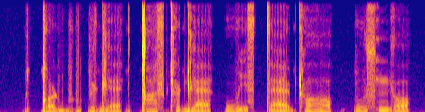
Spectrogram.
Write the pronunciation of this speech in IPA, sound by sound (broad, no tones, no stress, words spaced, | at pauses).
ǃɔ̰ɖbuɖ pʲʌɖjɛ̰ | ǀɑsʈʰʌɖjæ̰ | wḭs tæ̰ ʈʰɔ | pusmʲɔ̰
